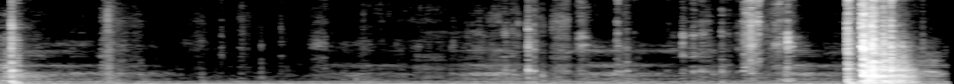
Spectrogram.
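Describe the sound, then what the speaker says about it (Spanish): Scissors snip through the wire stem of a crochet flower, a few quiet clicks followed by one sharp, loud cut near the end, close up with no talking. "Le hago así con la tijera y luego solamente"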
